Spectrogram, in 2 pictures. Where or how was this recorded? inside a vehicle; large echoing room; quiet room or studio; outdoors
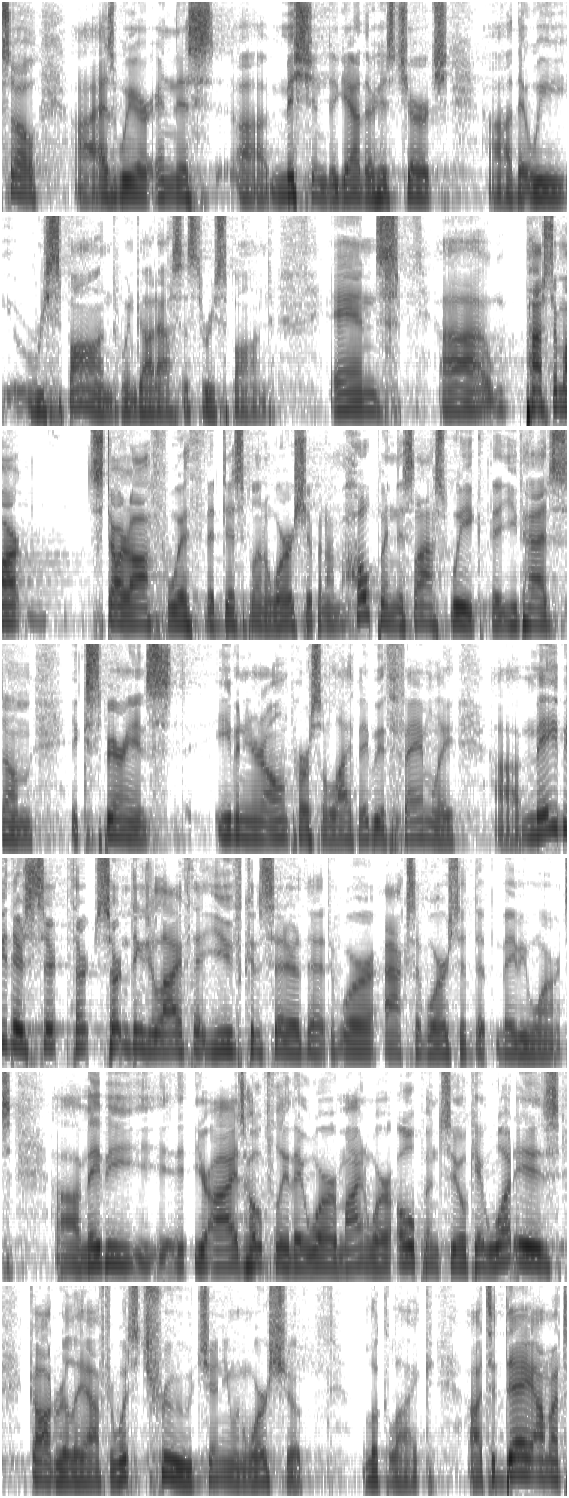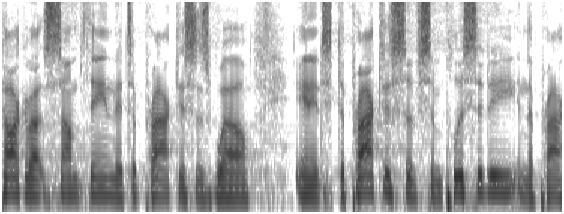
large echoing room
